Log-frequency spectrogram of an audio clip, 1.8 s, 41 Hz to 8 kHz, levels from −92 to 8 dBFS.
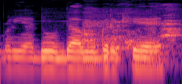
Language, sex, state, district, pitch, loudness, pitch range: Rajasthani, male, Rajasthan, Churu, 110 Hz, -16 LUFS, 105-110 Hz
